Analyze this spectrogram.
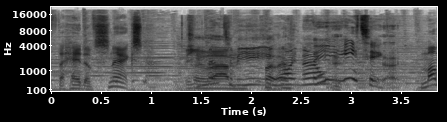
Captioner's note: slightly muffled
